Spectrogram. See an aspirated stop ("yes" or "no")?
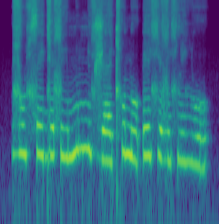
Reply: yes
